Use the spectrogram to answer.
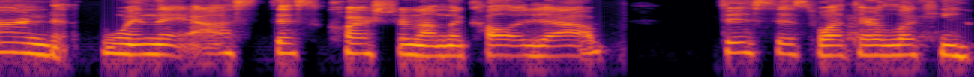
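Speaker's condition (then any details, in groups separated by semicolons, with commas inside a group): ALS (Lou Gehrig's disease)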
